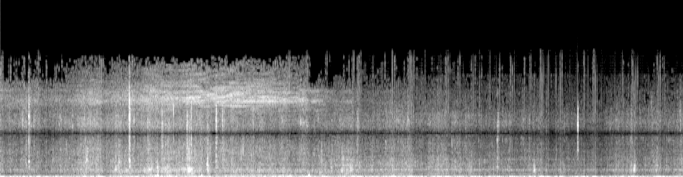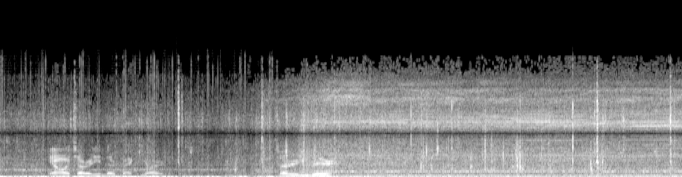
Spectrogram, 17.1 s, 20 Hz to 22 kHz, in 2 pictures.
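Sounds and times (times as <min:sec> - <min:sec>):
car rolling on dirt road: 0:00.0 - 0:17.0
wind buffeting microphone: 0:00.0 - 0:17.0.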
